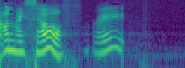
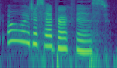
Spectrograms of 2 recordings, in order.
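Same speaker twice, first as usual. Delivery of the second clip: higher put-on voice quoting her husband on the phone; imitating husband; 7 semitones higher than usual. Wife quoting her husband's call, lightly imitating. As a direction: lightly play the husband from Calgary. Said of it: "So he's like".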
